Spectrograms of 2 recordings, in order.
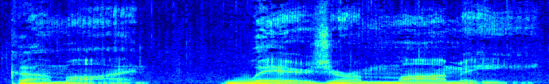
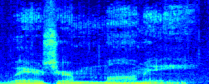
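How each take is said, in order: First: Low, very slow coaxing creep; sweet creepy coaxing. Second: Low, slow, creepy caller; a slow menacing stranger's voice; low creepy man's voice. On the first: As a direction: drawl it out, low and sinister. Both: Retold or imitated. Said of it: "a very low and creepy man's voice".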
